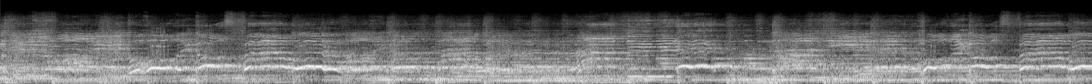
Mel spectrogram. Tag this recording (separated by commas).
Choir, Music, Male singing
